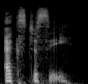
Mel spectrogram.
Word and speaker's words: Extase: but it's E-X-T-A-S-E, and it's pronounced ecstasy.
